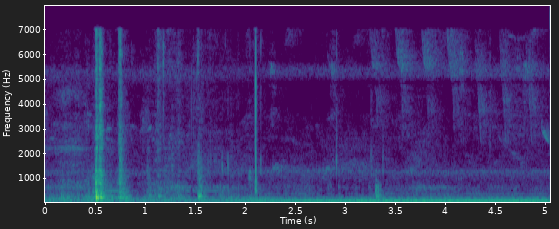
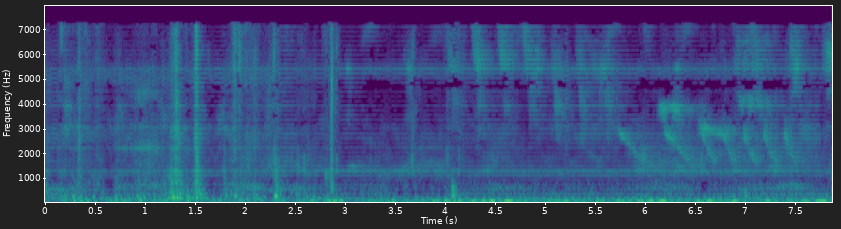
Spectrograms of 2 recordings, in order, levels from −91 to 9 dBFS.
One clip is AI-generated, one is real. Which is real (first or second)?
first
